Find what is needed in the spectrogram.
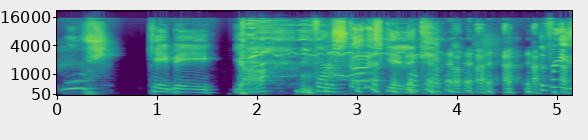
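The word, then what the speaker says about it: uisge-beatha: Or Ishkabaha is an Irish Gaelic pronunciation and pronounced Oosh Kebe Ya for Scottish Gaelic.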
